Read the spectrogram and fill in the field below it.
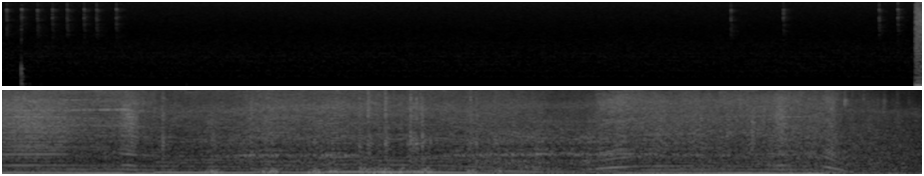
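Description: Race car engine during a racing video game replay at Summit Point, starting after several seconds of near silence, then a steady loud drone with pitch rising and dipping as the car coasts and revs.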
